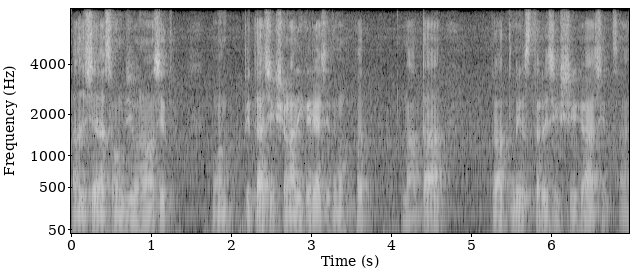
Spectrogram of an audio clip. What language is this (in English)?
Sanskrit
